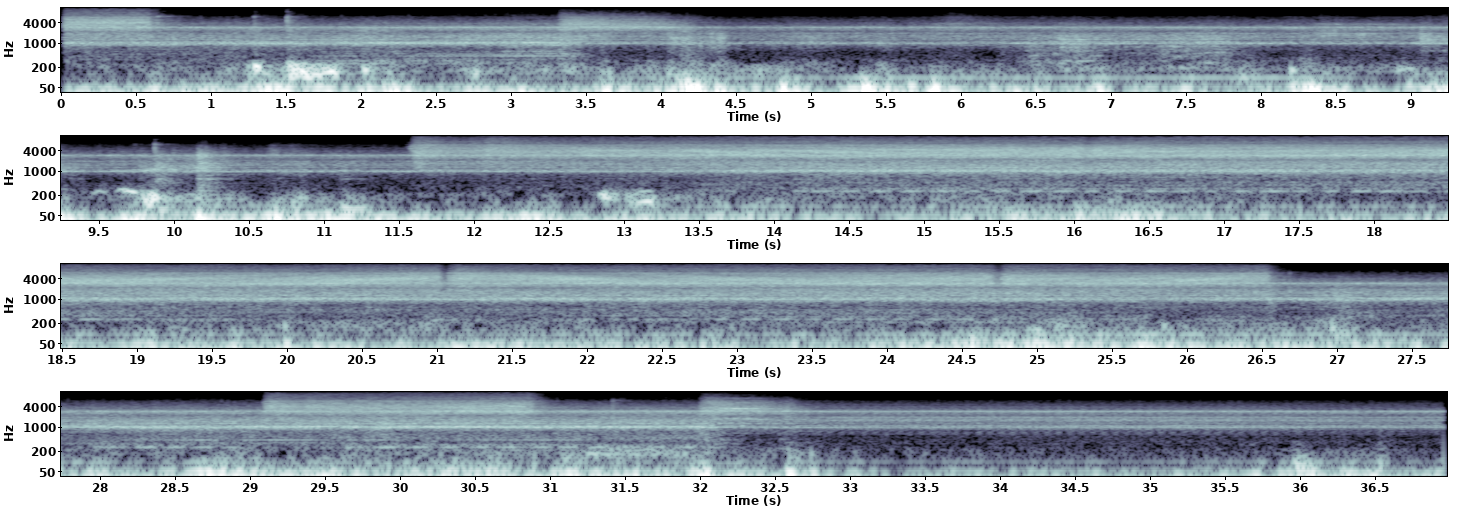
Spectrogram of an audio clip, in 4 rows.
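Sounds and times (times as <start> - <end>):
paint spray gun hissing: 0.1 - 0.8, 11.6 - 26.8, 29.1 - 31.1, 32.0 - 32.8
steady high whine: 0.1 - 36.9.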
